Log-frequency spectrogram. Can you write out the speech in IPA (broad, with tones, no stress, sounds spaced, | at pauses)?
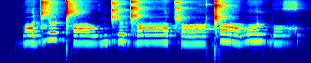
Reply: b ɒ˨ d͡ʑ əː˦ ǀʰ ɒː˨ w n d͡ʒ ə˦˨ ɖ͡ʐ ɑː˧ ʈ͡ʂ ɒː˨ ǁ ɒː˦˨ β ɔ˦ l b o˧ x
